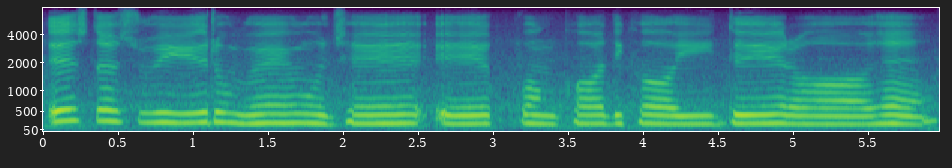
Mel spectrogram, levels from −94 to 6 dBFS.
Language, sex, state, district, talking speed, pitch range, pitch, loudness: Hindi, female, Madhya Pradesh, Katni, 100 wpm, 200-225 Hz, 205 Hz, -15 LUFS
